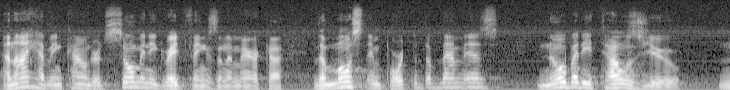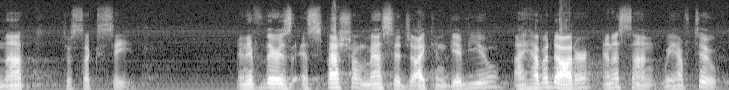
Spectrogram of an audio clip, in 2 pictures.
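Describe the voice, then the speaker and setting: A Lebanese man in his fifties, appearing as a guest speaker, addresses a live audience in a large hall with a motivational speech that is earnest yet joking. His voice sits on the high side, expressive, at a moderate pace, and the recording carries hall reverb and mains hum.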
